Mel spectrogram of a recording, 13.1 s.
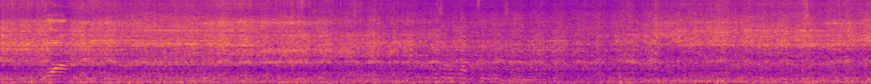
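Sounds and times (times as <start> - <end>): miniature train rumbling: 0.0 - 13.0.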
